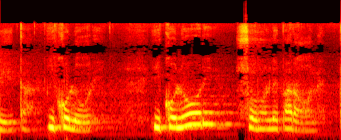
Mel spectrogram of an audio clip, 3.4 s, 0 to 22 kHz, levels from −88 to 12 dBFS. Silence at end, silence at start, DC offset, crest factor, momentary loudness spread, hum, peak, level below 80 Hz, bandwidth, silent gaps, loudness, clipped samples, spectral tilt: 0 s; 0 s; under 0.1%; 14 dB; 18 LU; none; 0 dBFS; -62 dBFS; 13 kHz; none; -13 LUFS; under 0.1%; -2.5 dB/octave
